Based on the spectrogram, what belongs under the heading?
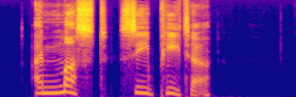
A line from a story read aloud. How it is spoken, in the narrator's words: cried Lady Mary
